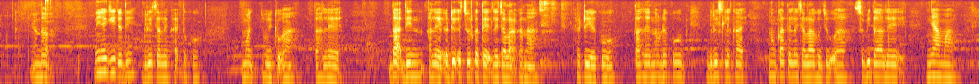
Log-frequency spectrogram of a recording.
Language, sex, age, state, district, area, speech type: Santali, female, 30-45, West Bengal, Malda, rural, spontaneous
